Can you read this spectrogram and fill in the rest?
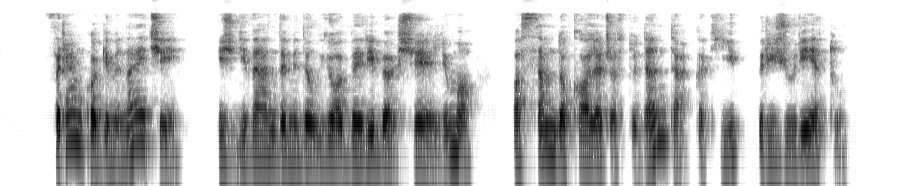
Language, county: Lithuanian, Vilnius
